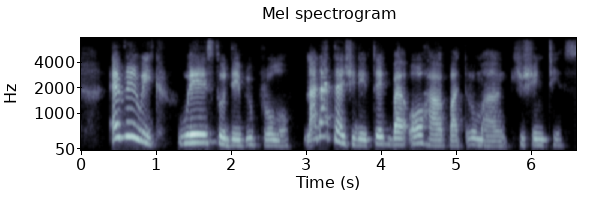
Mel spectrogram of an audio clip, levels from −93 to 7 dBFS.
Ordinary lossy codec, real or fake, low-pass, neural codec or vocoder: none; fake; 7.2 kHz; codec, 24 kHz, 0.9 kbps, WavTokenizer, medium speech release version 1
